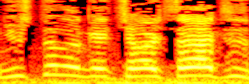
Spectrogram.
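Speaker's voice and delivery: usual speaking voice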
